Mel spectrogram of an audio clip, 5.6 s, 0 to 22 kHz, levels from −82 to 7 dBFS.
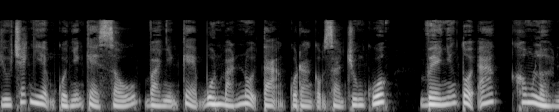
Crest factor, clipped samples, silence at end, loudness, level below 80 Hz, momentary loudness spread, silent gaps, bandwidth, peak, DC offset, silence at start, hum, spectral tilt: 16 dB; under 0.1%; 0 s; -19 LUFS; -50 dBFS; 7 LU; none; 12 kHz; -2 dBFS; under 0.1%; 0 s; none; -6 dB/octave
